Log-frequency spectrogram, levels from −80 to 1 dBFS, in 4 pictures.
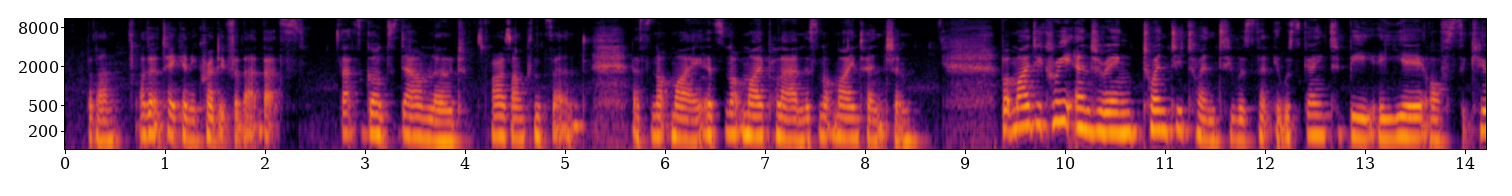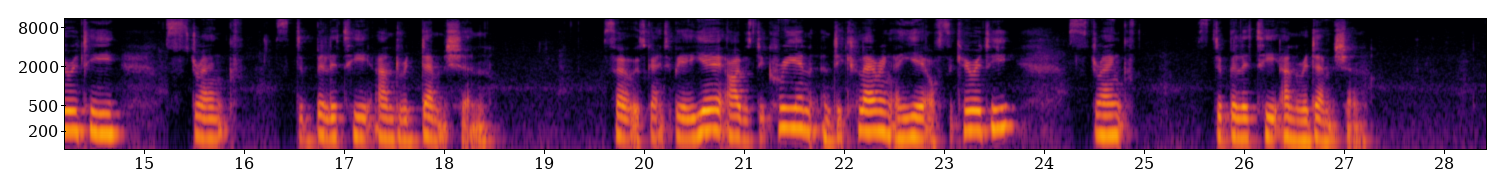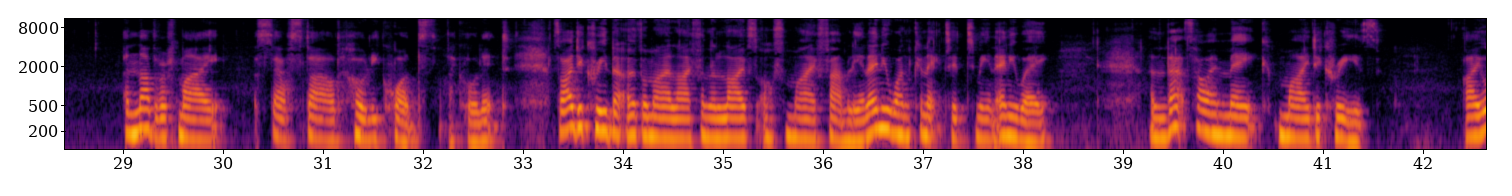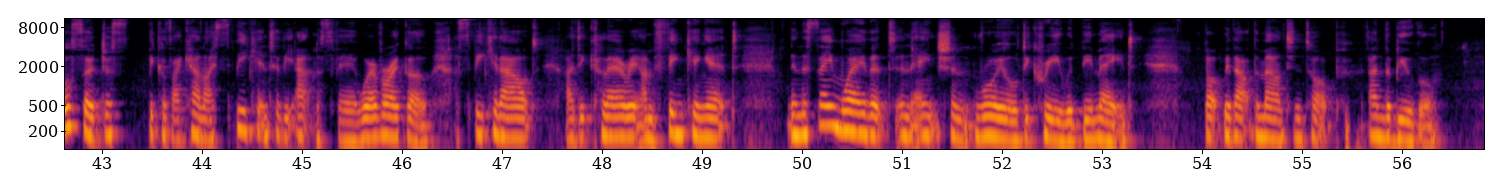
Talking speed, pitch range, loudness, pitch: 160 wpm, 150-180 Hz, -24 LUFS, 165 Hz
